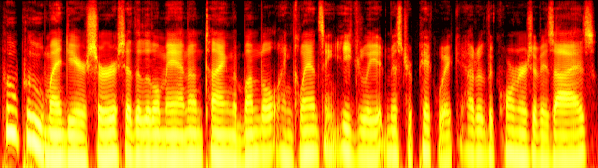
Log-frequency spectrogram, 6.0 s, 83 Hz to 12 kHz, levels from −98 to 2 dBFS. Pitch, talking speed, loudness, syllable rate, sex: 120 Hz, 250 wpm, -15 LUFS, 5.6 syllables/s, male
